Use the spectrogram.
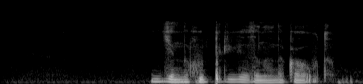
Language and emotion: Russian, angry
